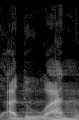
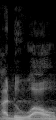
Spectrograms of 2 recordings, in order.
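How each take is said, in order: First: The word ends with a clear n sound. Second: The final n merges into a w sound. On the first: "Tanwin patah tain ketemu waw idgham bigunah" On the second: "berubah menjadi aduwaw masuk ke waw"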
